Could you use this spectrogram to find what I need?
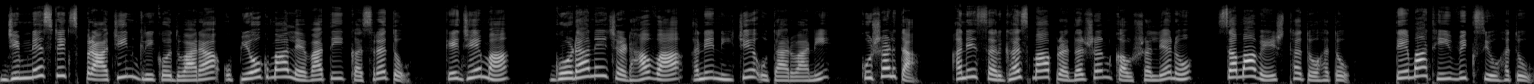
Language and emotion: Gujarati, neutral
